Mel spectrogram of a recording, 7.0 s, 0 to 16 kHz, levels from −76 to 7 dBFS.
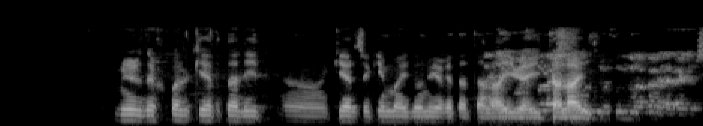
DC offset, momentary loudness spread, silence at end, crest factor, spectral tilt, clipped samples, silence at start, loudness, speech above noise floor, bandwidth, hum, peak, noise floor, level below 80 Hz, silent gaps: under 0.1%; 15 LU; 0 s; 24 dB; -3 dB/octave; under 0.1%; 1.15 s; -27 LUFS; over 63 dB; 8 kHz; none; -6 dBFS; under -90 dBFS; -78 dBFS; none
